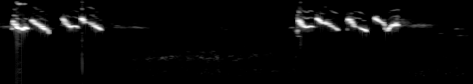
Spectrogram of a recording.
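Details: Two short bursts of high, downslurred chirping by an Oriental white-eye, separated by about a second and a half of silence. This lure call is meant to stimulate young birds to sing.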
